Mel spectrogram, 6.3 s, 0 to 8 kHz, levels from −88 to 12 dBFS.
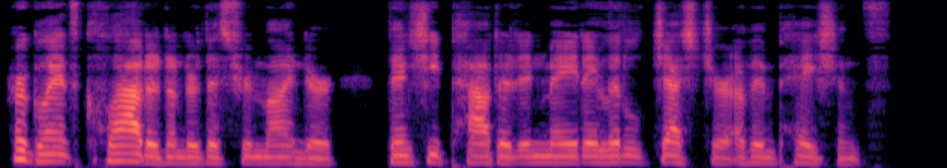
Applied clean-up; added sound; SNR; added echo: neural mask model Resemble Enhance denoiser.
